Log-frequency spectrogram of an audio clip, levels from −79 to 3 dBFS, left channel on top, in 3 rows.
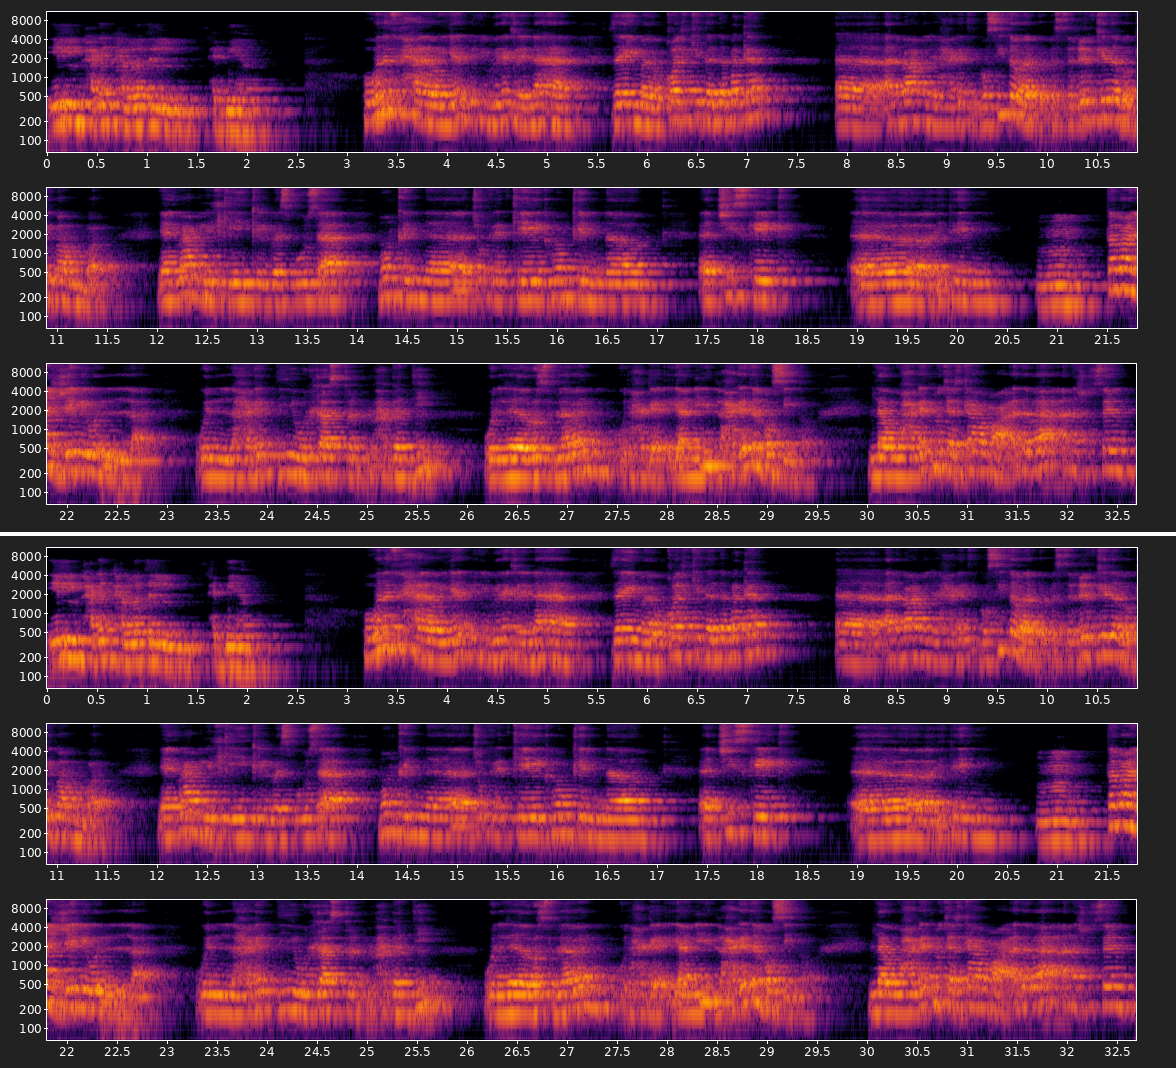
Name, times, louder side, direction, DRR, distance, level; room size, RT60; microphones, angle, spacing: voice 1, 0.0-2.1 20.8-21.2, equal, 65° right, -1 dB, 2.3 m, -22 dB
voice 2, 3.2-7.2 7.9-11.5 12.0-16.9 17.4-18.3 18.9-20.4 21.5-22.8 23.3-25.7 26.2-29.7 30.0-32.6, left 1 dB, 20° left, -5 dB, 3.3 m, -22 dB
7.6 x 7.1 x 5.4 m, 0.93 s
head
